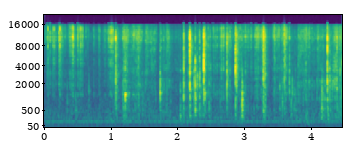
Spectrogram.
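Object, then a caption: Paper bag of pet food pellets. Fingers grip and crinkle the paper sides of a 2 kg white paper bag of guinea pig food, filled with pellets and held upright. Quiet, bright, dry crackles come in quick irregular bursts with very little low end, each one stopping almost instantly, with sharper louder snaps in the second half.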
